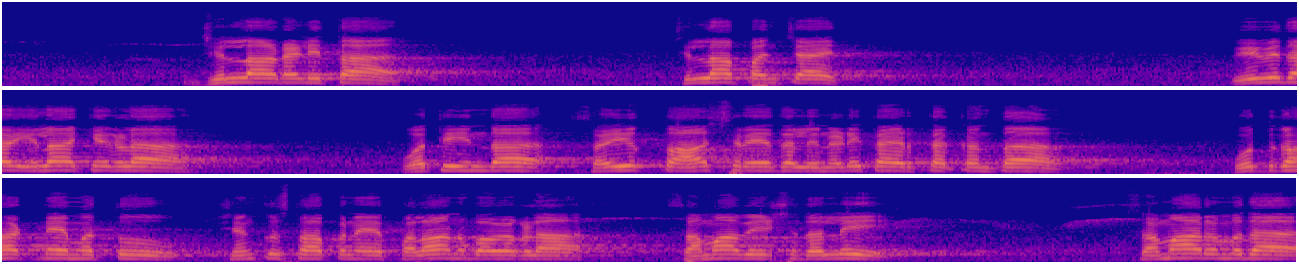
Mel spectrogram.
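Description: An older man speaks into a microphone over loudspeakers, in bursts with pauses, his voice echoing in a large open space.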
